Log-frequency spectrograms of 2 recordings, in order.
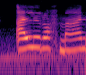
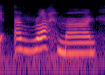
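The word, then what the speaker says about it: الرحمن: रॉ को शद्दा के साथ पढ़ा, अल रहमान नहीं बोला बल्कि अर्रहमान, तो ये क्या है हमारे पास? सोलर लेटर है।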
